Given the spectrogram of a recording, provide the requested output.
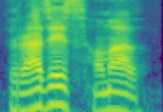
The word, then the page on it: राजेश हमाल: raˈdzes ɦʌˈmal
